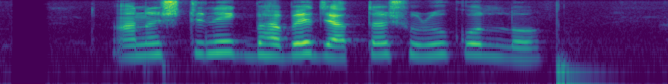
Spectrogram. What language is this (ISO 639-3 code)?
ben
